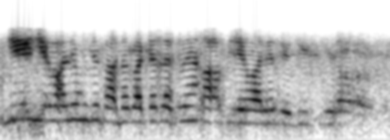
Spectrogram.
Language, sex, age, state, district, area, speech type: Urdu, female, 18-30, Uttar Pradesh, Shahjahanpur, urban, conversation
